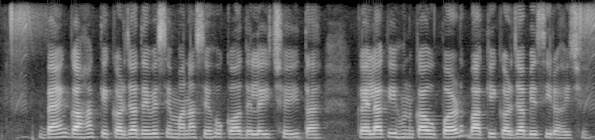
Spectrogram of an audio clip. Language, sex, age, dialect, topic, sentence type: Magahi, female, 31-35, Western, banking, statement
